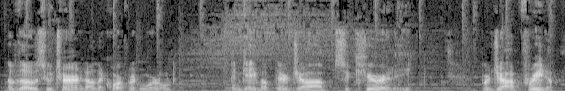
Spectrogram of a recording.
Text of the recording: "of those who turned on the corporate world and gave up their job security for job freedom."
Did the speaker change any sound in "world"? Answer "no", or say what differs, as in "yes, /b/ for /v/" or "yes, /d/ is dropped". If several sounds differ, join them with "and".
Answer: no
